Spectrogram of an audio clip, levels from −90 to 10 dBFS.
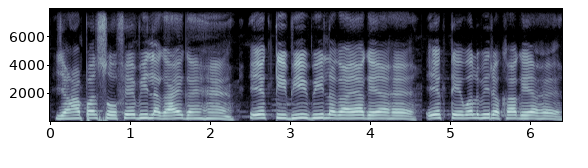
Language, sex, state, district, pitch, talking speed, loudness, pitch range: Hindi, male, Jharkhand, Deoghar, 230 Hz, 180 wpm, -13 LUFS, 215-245 Hz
